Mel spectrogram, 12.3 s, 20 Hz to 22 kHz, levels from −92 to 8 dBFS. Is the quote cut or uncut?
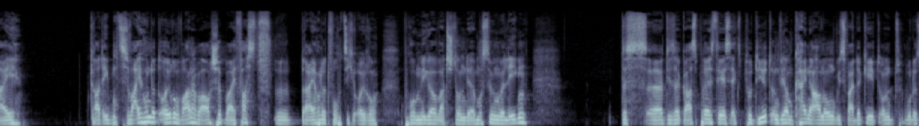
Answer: uncut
